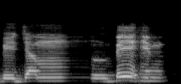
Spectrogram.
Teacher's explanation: নুন সাকিনকে মি পরিবর্তন করেন নুন সাকিনের পরে বা এসছে >> নুন সাকিনের পরে বা এসছে তাই নুন সাকিনকে মিম দ্বারা পরিবর্তন করে একলি গুন্না করে পড়তে হয় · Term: ইকলাব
